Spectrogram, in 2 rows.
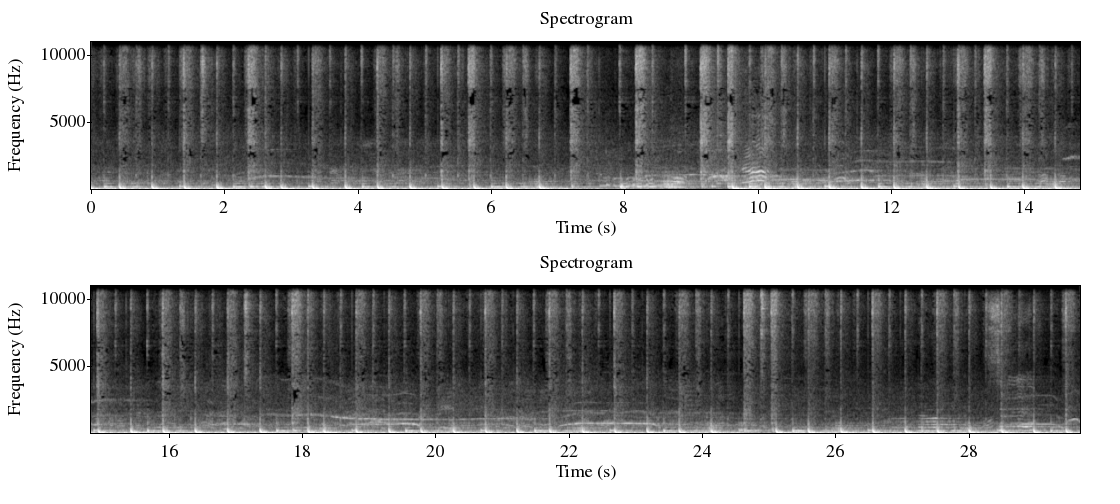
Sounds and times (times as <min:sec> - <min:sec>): Electronic music: 0:00.0 - 0:29.6.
